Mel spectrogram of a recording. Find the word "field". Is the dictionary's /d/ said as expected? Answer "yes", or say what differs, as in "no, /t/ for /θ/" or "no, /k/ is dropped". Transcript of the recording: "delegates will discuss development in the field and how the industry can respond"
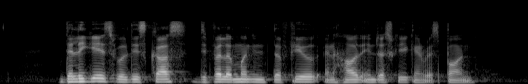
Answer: yes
